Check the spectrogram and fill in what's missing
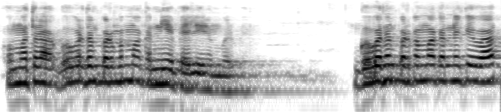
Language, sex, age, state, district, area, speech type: Hindi, male, 60+, Madhya Pradesh, Gwalior, rural, spontaneous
